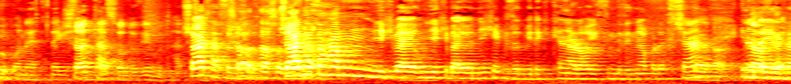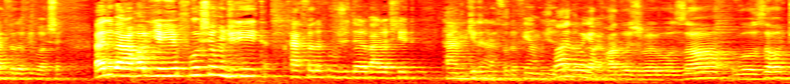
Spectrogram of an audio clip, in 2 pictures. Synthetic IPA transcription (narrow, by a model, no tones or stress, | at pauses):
okoneneiʃjd̪t̪ʰæsɔd̪ofibud̪ʃɒːjæd̪̚t̪ʰæsɔːdoiʃɔːjæd̪mesæɦæmunjecʰibæunjekʰibæjɒːnijekʰeepizod̪beidɾekʰecʰenɒɾehɒːjesimbezininɒfoɾesiʃæniːnæd̪jiːɣet̪ʰæsɒːd̪ofibɒːʃe | væliːbæɾɦɒːljejefuʃeũnd͡ʒuːɾit̪ʰæsɒːd̪ofiːvud͡ʒud̪ːɒɾebæɾɔʃeje | t̪ʰæmɡiːd̪et̪ʰæsɒːd̪ofiæmvud͡ʒudmæninɒbeɡæmpʰɒjad̪ɾɔd͡ʒebevozɒvozɒun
